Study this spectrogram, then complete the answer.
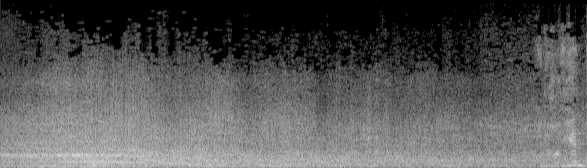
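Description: Passing train heard as a broad, steady rumble and rush at moderate distance, swelling slightly early on and then holding for several seconds, with a faint tone and a little speech-like sound over it.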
